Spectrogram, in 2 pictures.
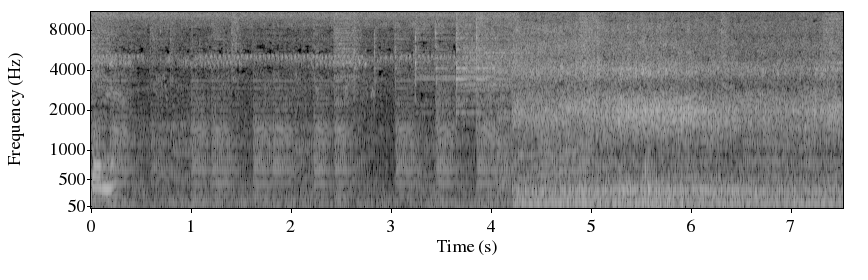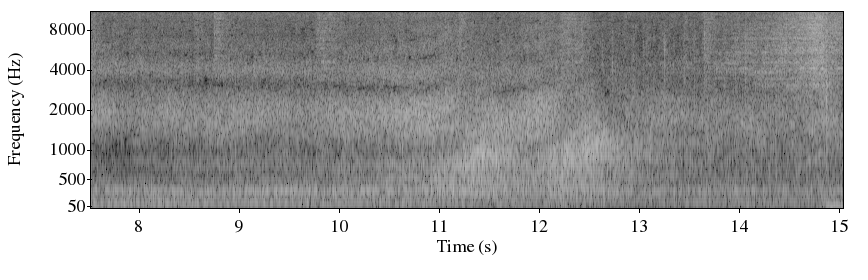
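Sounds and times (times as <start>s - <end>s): road traffic passing: 0.0s - 15.0s
vehicle passing close by: 4.2s - 15.0s.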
